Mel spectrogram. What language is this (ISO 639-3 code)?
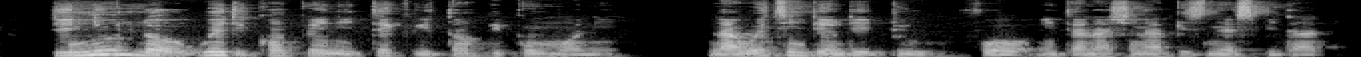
pcm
